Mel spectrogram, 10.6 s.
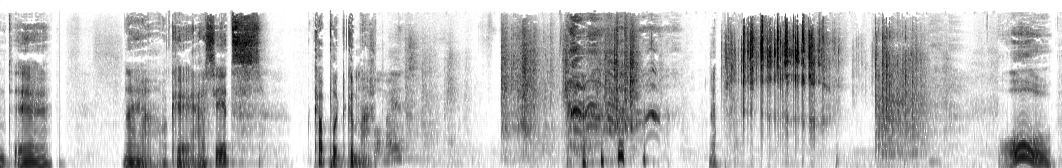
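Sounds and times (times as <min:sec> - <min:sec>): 
speech: 0:00.0 - 0:00.6, 0:01.2 - 0:04.3, 0:05.7 - 0:07.4, 0:10.0 - 0:10.6
dice being rolled on a table: 0:05.0 - 0:06.6, 0:07.2 - 0:09.6
laughter: 0:05.6 - 0:07.4.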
